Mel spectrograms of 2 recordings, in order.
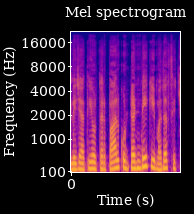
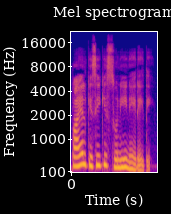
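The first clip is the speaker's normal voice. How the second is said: ordinary delivery, nothing marked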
